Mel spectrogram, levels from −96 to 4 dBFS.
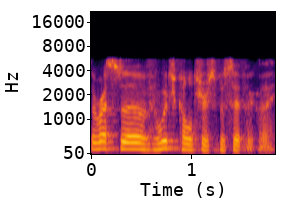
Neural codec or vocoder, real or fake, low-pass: vocoder, 22.05 kHz, 80 mel bands, HiFi-GAN; fake; 5.4 kHz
